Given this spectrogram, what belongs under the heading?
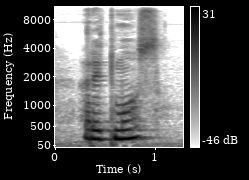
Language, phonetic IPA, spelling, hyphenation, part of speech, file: Czech, [ˈrɪtmus], rytmus, ry‧t‧mus, noun, Cs-rytmus.ogg
- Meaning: rhythm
